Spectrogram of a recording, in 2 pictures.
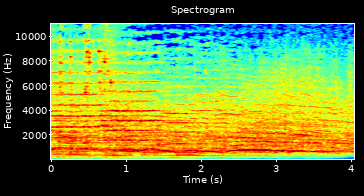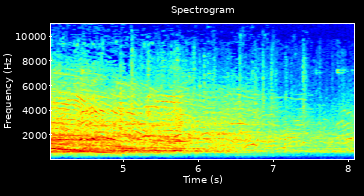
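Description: A large crowd of men shouts and jeers, then fades away.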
